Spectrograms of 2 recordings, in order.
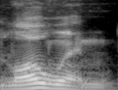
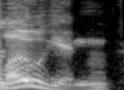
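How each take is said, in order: First: The G in the middle is dropped entirely. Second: The G in the middle is clearly pronounced. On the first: "not pronouncing the G" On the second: "British people don't say Logan"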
